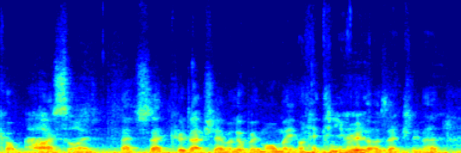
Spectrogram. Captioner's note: laughs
